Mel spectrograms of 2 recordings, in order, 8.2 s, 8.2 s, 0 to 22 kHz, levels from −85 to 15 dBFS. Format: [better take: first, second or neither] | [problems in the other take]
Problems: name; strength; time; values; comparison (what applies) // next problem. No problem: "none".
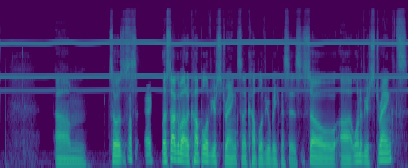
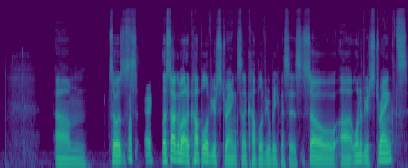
second | high-pitched whine; noticeable; throughout; 8.5 kHz, 15 dB below the speech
